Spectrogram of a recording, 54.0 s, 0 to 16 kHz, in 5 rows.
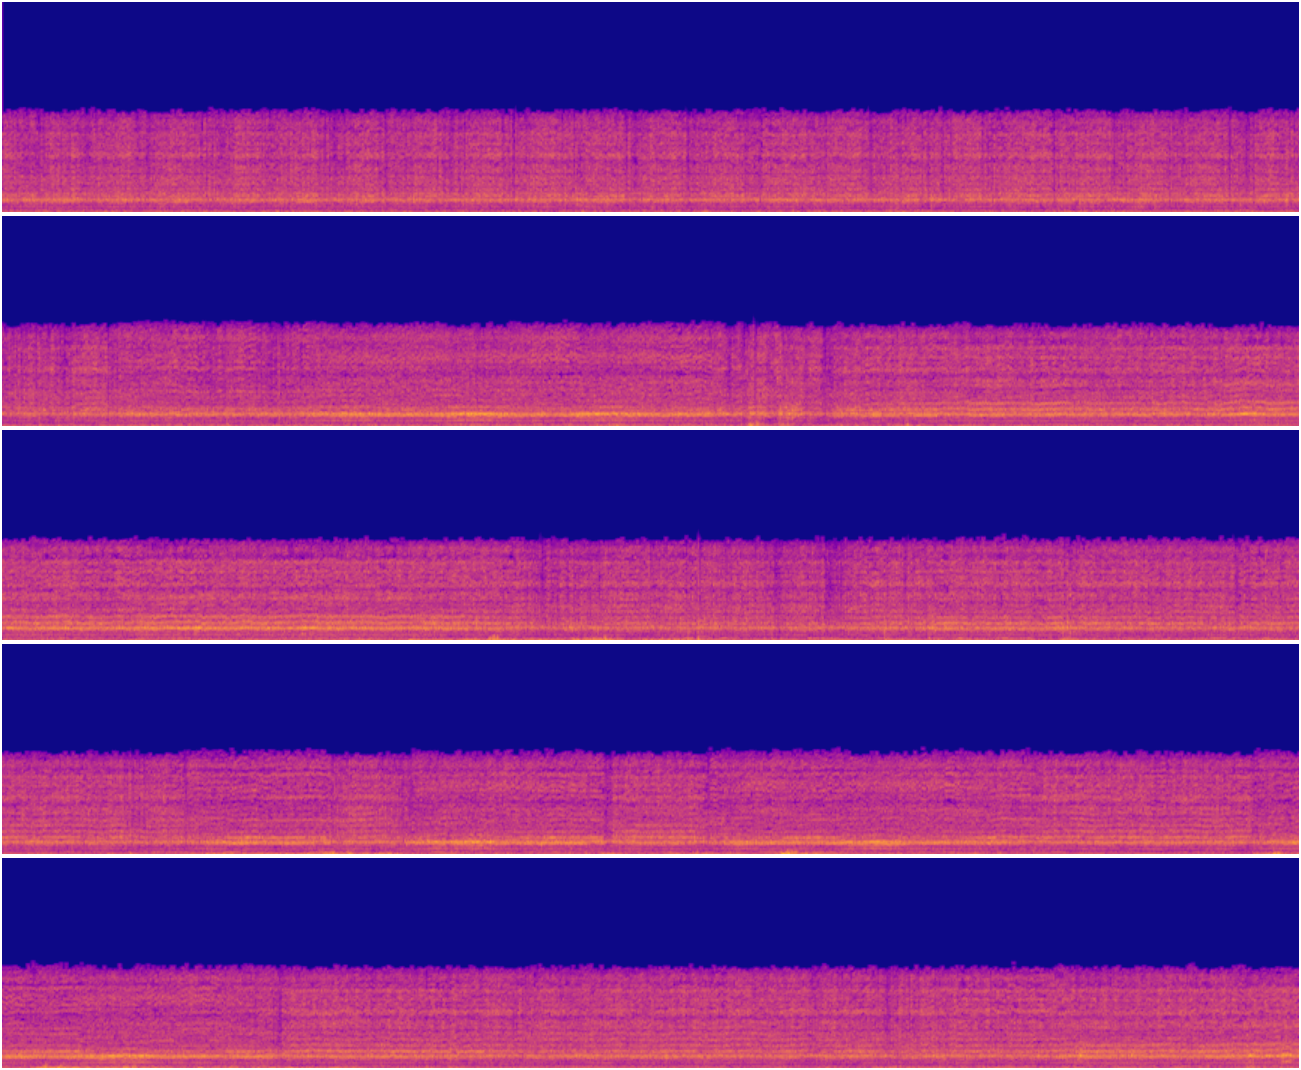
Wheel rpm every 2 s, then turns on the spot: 110, 110, 120, 110, 110, 110, 110, 120, 110, 110, 120, 120, 120, 120, 120, 120, 120, 110, 110, 110, 110, 110, 110, 110, 120, 110, 110.
none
